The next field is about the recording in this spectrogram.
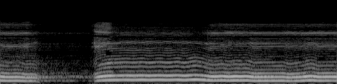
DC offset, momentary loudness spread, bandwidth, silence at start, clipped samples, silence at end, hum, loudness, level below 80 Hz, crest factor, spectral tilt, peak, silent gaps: under 0.1%; 11 LU; 7.6 kHz; 0 s; under 0.1%; 0 s; none; -26 LUFS; -70 dBFS; 10 dB; -7 dB/octave; -16 dBFS; none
